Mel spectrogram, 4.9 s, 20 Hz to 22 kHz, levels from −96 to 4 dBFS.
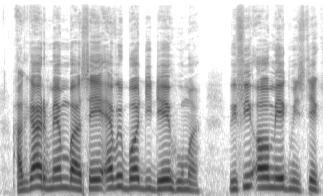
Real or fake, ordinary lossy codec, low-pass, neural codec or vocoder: real; none; 19.8 kHz; none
